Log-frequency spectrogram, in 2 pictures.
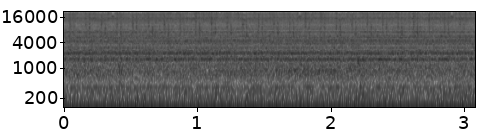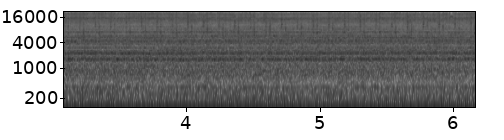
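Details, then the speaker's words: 1955 Land Rover Series One, rebuilt 66-year-old engine after fuel pump work, carb with temporary air ducting: steady, even idle, smooth low thrum with some carb hiss, no knocks or misses. Normal idle. "so yeah she runs and for a 66 year old engine she's running very smooth"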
